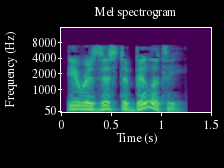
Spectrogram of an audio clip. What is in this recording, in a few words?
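"irresistibility", British English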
